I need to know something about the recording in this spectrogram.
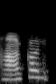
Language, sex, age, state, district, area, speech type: Marathi, female, 18-30, Maharashtra, Satara, rural, conversation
